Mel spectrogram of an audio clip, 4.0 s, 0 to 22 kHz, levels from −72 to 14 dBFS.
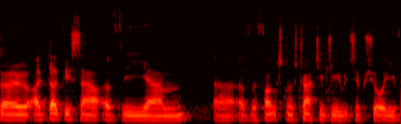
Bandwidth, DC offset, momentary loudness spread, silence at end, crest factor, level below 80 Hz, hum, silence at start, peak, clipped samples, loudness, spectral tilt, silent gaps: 19 kHz; under 0.1%; 9 LU; 0 s; 18 dB; -80 dBFS; none; 0 s; -18 dBFS; under 0.1%; -36 LUFS; -5 dB/octave; none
